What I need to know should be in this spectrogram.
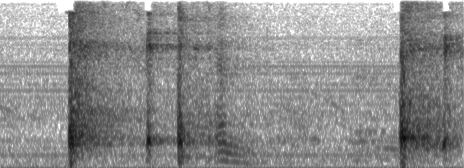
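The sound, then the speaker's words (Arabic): A person coughs in two short clusters: a few sharp, hoarse bursts early on, then a quiet gap, then another few near the end. “اول ما شريف بيسال انا بيجيني كحه”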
